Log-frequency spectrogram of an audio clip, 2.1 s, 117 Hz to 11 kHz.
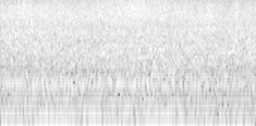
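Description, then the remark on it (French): City traffic noise in Tokyo: a steady, continuous low rumble of engines with a broad hiss on top, fairly loud and unchanging throughout, with no voices. “Le bruit de la circulation couvrait le son de sa radio connectée à une chaîne nostalgique des années 2000”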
